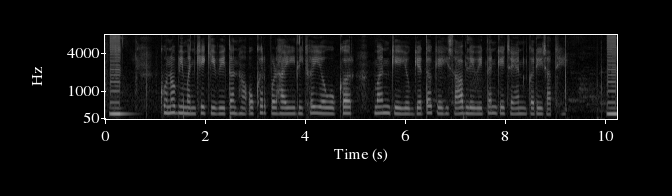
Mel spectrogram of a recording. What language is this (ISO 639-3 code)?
hne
